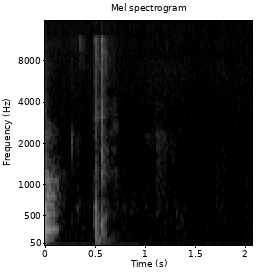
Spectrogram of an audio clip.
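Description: A single short computer keyboard keystroke click about half a second in, the key press that sends a typed chat message. Otherwise near silence.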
